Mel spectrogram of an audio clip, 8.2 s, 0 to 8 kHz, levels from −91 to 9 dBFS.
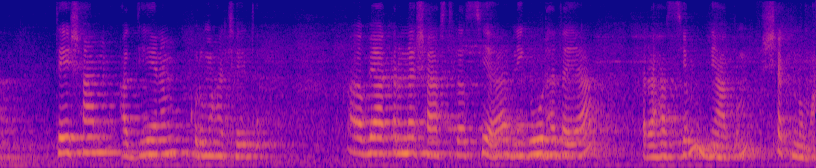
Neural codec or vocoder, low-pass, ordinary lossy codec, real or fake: none; none; none; real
